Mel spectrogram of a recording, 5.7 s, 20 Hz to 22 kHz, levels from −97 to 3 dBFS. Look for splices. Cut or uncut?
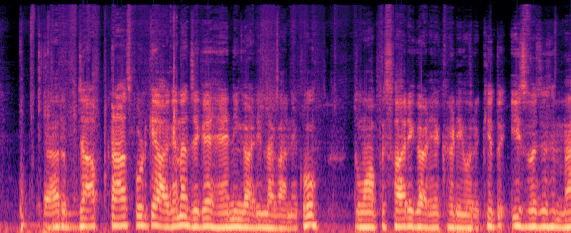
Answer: uncut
